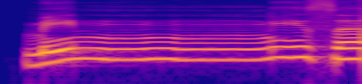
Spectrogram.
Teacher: সা 4 আলিফ টান মধ্যে মুত্তাসিল।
